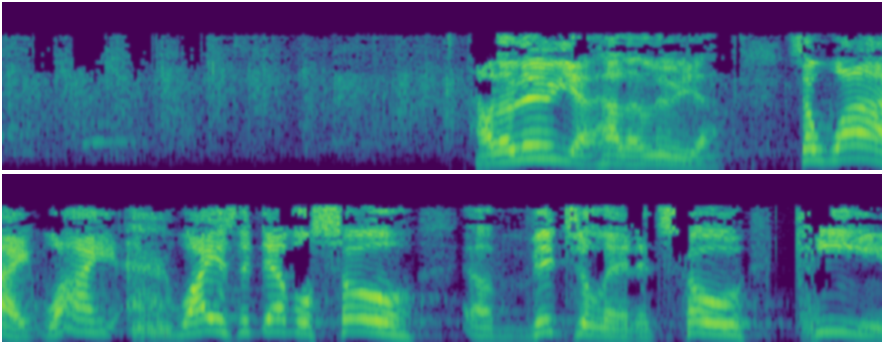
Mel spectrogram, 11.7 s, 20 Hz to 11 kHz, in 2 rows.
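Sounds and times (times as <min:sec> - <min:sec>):
audience clapping hands: 0:00.0 - 0:05.2
speech: 0:03.1 - 0:11.7.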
